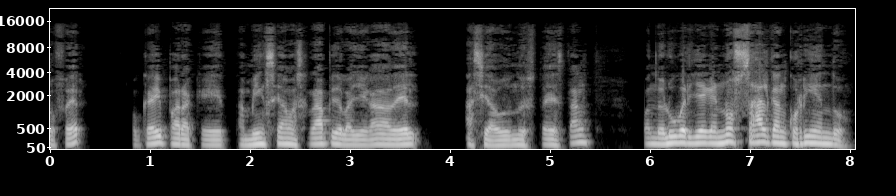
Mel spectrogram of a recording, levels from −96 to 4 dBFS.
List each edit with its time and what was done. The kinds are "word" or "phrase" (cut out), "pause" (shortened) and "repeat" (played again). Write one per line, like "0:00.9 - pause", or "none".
none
